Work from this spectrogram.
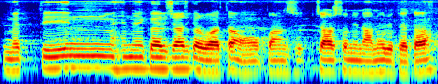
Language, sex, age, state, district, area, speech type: Urdu, male, 45-60, Bihar, Gaya, urban, spontaneous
